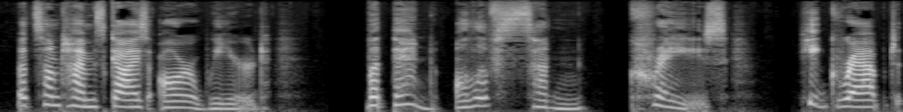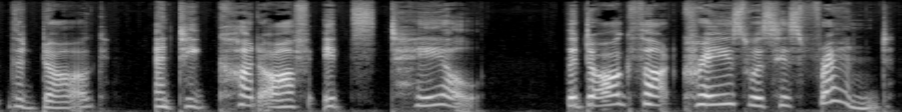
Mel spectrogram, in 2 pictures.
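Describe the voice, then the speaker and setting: A woman voicing a flustered, tearful young woman who babbles through her story in a high, breathless voice for an audiobook. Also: sharp tone, no echo, clean studio sound, heavily acted. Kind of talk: audiobook character voice.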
